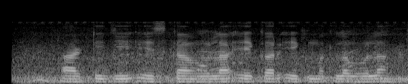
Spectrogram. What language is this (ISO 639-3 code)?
bho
